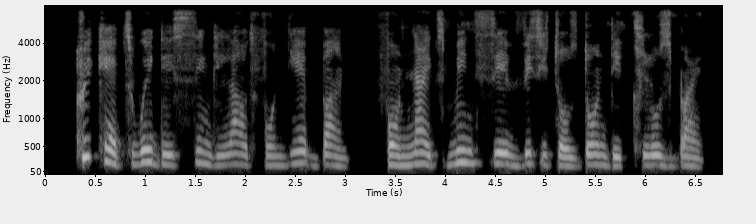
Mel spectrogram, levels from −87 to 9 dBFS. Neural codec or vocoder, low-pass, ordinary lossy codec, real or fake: codec, 16 kHz, 8 kbps, FreqCodec, smaller model; 7.2 kHz; none; fake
